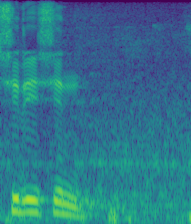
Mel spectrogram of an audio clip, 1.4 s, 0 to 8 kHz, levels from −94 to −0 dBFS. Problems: constant background noise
